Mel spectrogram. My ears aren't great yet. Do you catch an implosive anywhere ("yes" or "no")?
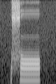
no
